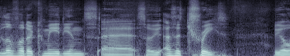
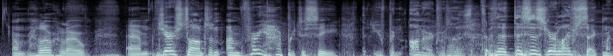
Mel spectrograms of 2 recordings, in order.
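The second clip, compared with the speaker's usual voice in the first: bad put-on Irish accent, pitched higher; 2 semitones higher than usual. Introducing the President of Ireland as a podcast guest, doing a bad Michael D. Higgins impression. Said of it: "Worst voice ever".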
